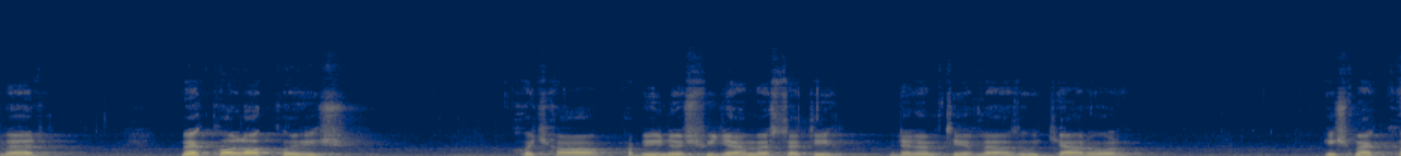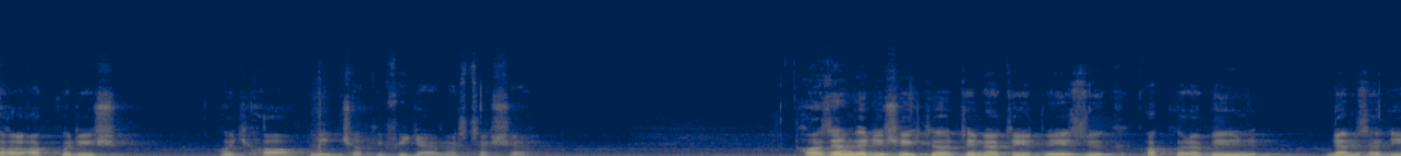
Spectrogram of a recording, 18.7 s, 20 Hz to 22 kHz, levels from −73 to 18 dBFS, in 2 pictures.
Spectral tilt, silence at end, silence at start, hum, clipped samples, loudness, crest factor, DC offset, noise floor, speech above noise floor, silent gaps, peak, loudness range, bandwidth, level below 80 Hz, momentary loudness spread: -6.5 dB/octave; 0 s; 0 s; none; under 0.1%; -20 LUFS; 20 dB; 0.1%; -45 dBFS; 26 dB; none; 0 dBFS; 10 LU; 13.5 kHz; -46 dBFS; 16 LU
